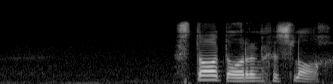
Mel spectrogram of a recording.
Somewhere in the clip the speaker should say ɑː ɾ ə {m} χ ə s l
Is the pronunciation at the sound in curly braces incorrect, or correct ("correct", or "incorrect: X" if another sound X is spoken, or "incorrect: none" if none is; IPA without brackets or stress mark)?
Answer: incorrect: n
